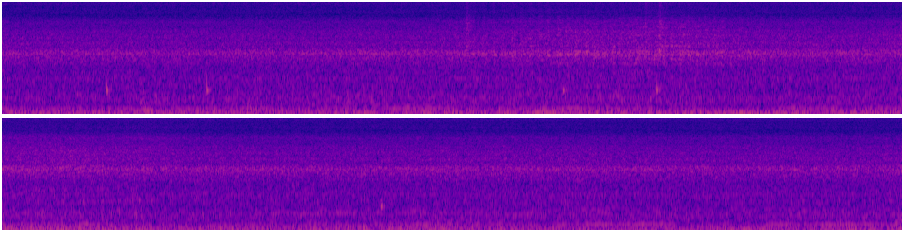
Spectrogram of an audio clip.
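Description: Steady background hum and hiss with a few faint clicks.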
